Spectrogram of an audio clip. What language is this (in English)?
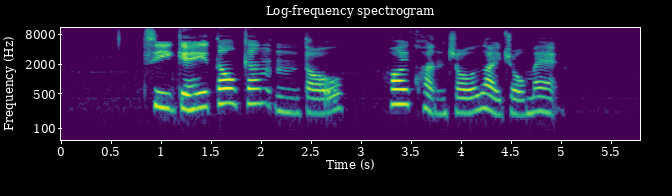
Cantonese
